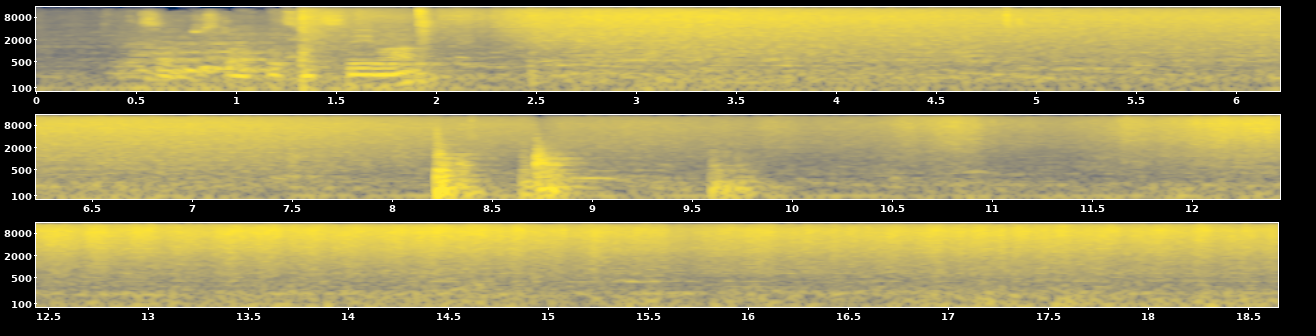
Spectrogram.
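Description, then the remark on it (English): A loud, sustained hiss of steam fills a sauna in Ireland as steam is put on, broken briefly by a few sharp knocks and splashes in the middle, then the steady rushing hiss resumes. “So I'm just going to put some steam on.”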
